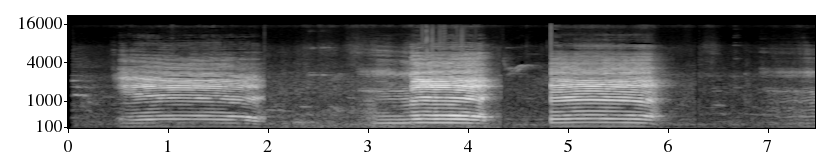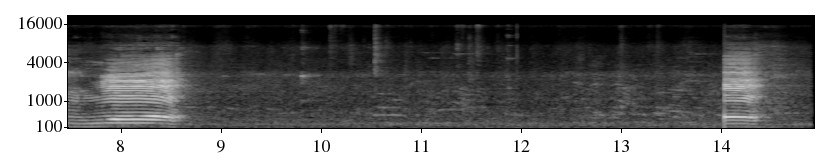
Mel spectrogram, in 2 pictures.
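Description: A cow calf gives a series of drawn-out, nasal moos, each about a second long.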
